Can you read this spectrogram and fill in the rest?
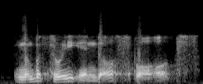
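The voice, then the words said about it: Sultry, suggestive voice. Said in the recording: “You said that in a sex voice.”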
